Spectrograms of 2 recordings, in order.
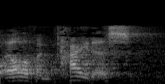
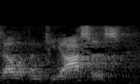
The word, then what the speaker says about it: elephantiasis: It might be what many people mistakenly call elephantitis, and really the correct pronunciation is elephantiasis.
